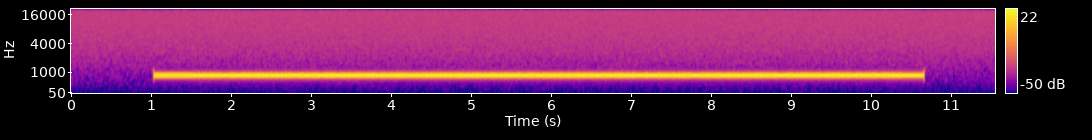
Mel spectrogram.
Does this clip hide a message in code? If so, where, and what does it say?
Yes: PSK63 (62.5 baud) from 1.0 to 10.7 s, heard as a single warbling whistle, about 860 Hz.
